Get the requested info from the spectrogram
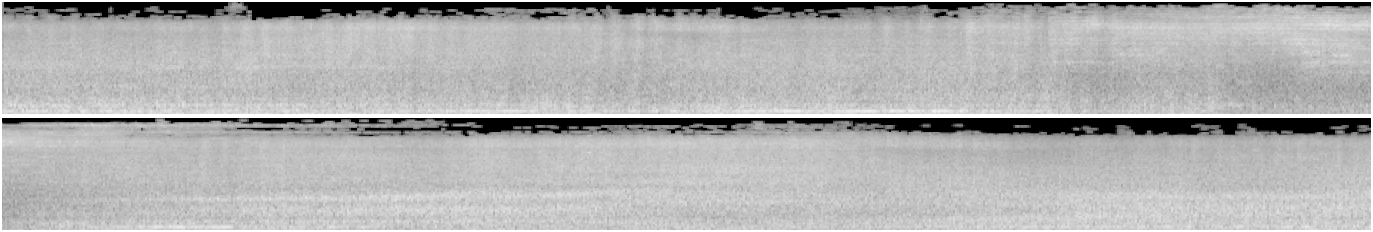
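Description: A mixed freight train's cars, grain hoppers and then tank cars, rolling steadily past, their steel wheels running on the rails.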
